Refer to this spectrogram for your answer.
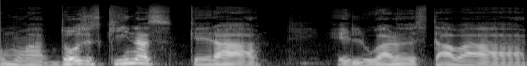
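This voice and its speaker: A man's voice with ordinary pitch variation. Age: 60s. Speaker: martial artist. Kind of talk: interview storytelling. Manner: halting, many fillers.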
